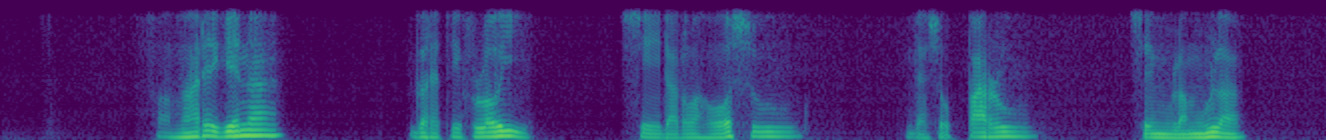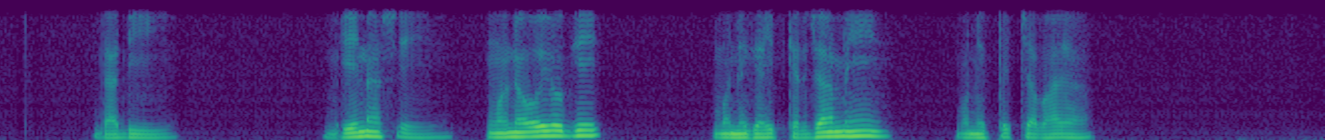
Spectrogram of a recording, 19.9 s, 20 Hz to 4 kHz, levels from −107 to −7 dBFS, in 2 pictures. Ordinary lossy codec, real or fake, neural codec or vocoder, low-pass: none; fake; codec, 16 kHz, 0.8 kbps, ZipCodec; 3.6 kHz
